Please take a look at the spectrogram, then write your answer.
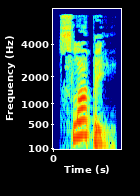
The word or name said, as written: sloppy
